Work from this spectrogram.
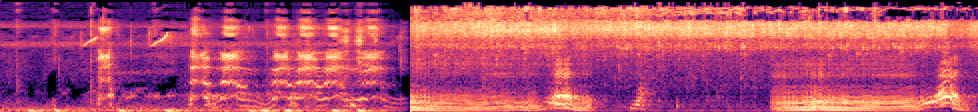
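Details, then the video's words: Pet dog named Moose, known for a weird, unusual bark. After people talk and laugh at first, it gives two long, low, wavering groaning vocalisations with moaning pitch swings and a rising whine at the end of each bout. "Moose, everyone thinks you have a weird bark."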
